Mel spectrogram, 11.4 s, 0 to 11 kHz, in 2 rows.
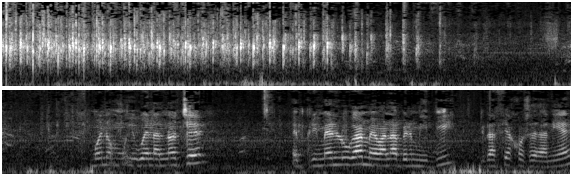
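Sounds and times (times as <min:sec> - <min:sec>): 
audience applause: 0:00.0 - 0:04.8
speech: 0:07.0 - 0:07.8, 0:08.6 - 0:11.3.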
